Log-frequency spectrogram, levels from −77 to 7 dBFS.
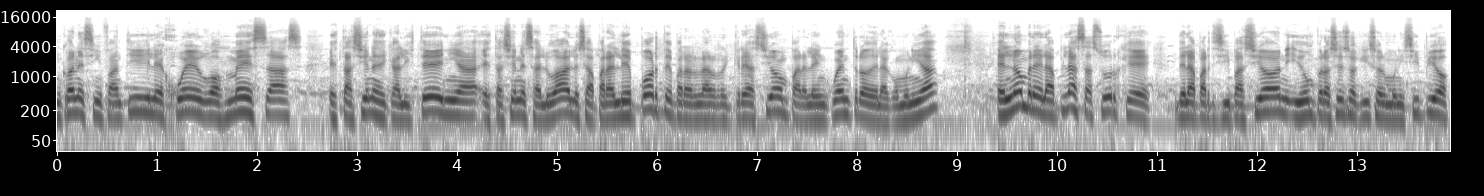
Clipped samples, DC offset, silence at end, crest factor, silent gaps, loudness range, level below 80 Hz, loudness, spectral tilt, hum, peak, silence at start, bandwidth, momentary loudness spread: under 0.1%; under 0.1%; 0 s; 14 dB; none; 1 LU; -56 dBFS; -21 LUFS; -5 dB/octave; none; -6 dBFS; 0 s; 16 kHz; 6 LU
